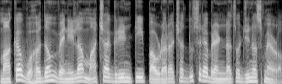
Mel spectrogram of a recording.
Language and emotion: Goan Konkani, neutral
